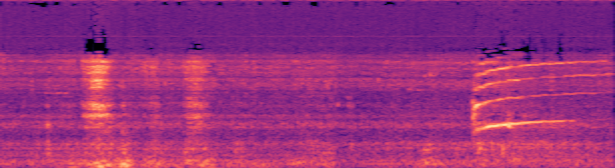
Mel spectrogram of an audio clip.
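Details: Captive killer whale underwater in a netted pen in a bay off Iceland, communicating with a harbor porpoise just outside: muffled pulsed bursts, then a drawn-out, rising, nasal squeal rich in overtones.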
